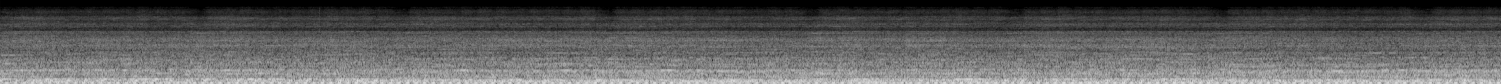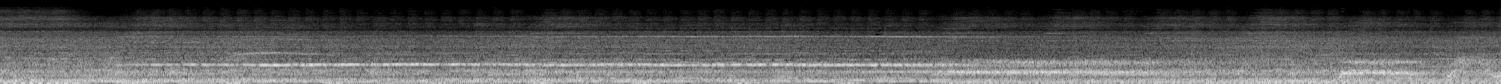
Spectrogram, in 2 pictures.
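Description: Black metal band playing live at full volume: distorted electric guitars and bass over fast drumming. About halfway through, the low drums drop out for several seconds while a long high note is held, then the full band comes back in.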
